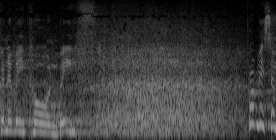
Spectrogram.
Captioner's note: audience laughing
